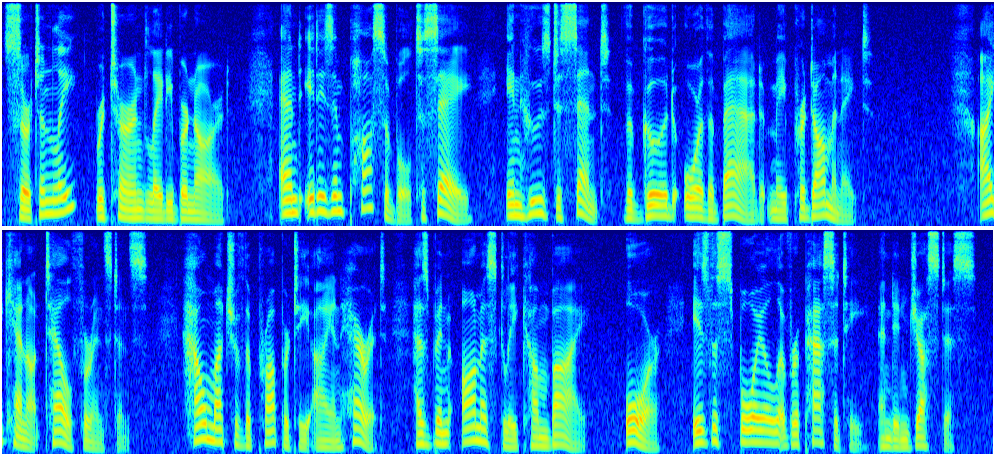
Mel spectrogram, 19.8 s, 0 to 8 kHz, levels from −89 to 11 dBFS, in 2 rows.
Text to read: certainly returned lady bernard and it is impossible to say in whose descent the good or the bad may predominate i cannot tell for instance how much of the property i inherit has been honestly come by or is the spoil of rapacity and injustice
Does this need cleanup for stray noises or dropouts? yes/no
no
